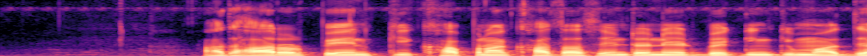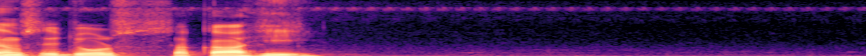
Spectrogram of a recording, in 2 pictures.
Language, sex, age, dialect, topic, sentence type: Magahi, male, 18-24, Western, banking, statement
